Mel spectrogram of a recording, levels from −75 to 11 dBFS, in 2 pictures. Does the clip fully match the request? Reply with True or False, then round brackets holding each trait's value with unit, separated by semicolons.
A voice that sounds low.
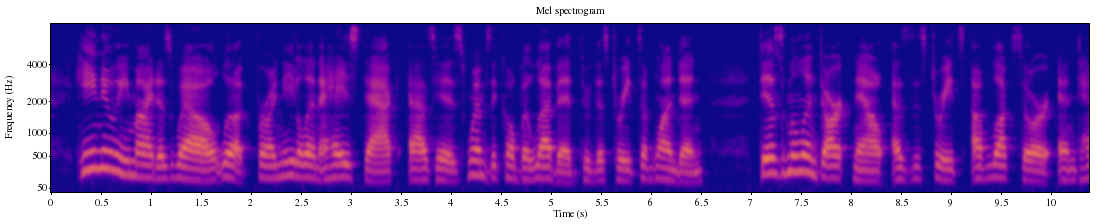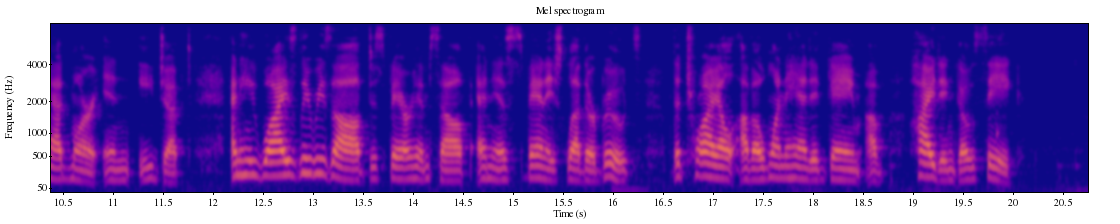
False (160 Hz)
